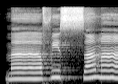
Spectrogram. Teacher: Ma hukumnya adalah mad tabi'i muqaddar, sebab mim berharokat fathah berdiri. Cara membacanya adalah mim dipanjangkan 2 harokat.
